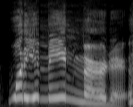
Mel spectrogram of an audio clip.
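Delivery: high, loud mock indignation; quoting a meme video, high loud mock indignation. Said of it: "That's like the".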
